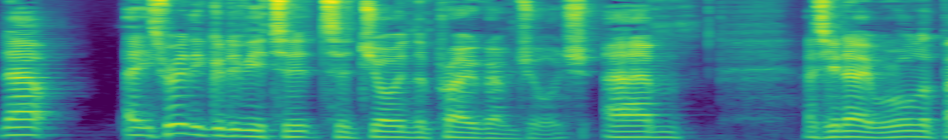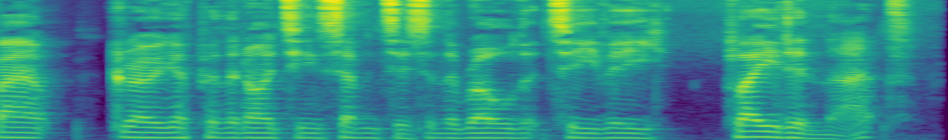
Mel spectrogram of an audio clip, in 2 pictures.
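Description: A man's voice: on the low side, moderate pace. A middle-aged man from Warrington, hosting and interviewing a guest in a chatty, friendly way. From Warrington, North West England. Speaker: podcast host.

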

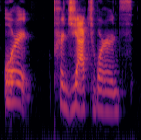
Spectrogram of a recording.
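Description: Young adult woman, podcast host, casual encouraging monologue, gravelly fry in the voice. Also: on the low side, drawn-out words, pushed and bright. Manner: chatty and encouraging, with fillers like "you know" and "like".

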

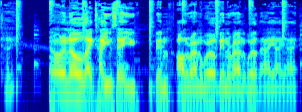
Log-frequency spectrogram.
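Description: A man's voice: medium pitch, fairly even intonation, normal speed, bright, forceful tone, faint music behind. A man hosting an interview, asking questions in a casual, loose way. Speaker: interview host.

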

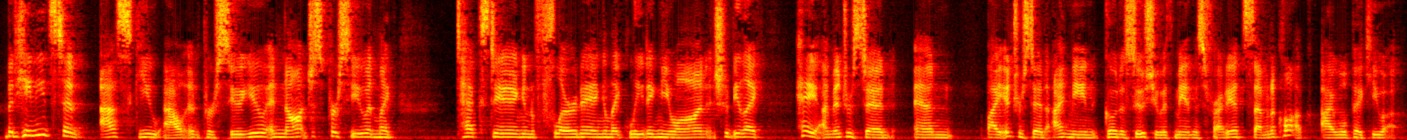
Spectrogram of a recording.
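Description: A young woman with a stuffed-up nose from a cold, talking bluntly and emphatically. Her voice sits a little low, and she sounds opinionated and sure of herself. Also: steady tone, moderate pace, a bit bright. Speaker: podcast co-host. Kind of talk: casual chat.

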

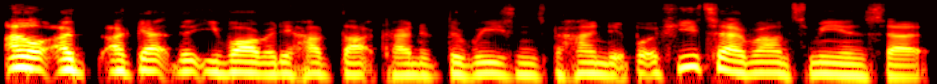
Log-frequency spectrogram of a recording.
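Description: Casting note: podcast guest, mid-pitch, halting casual talk, very dry close recording. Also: male voice, dry recording. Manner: loose, searching for words. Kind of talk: casual chat.

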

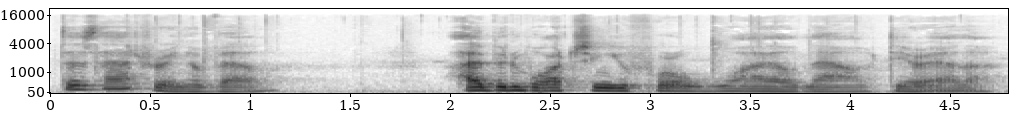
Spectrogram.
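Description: A man's voice: medium pitch, animated, moderate pace, vocal fry, darkish tone, voice pushed down. A man voicing a kindly, eccentric fairy godmother in a storybook, speaking reassuringly and affectionately. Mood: warm, teasing. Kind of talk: storybook character reading.

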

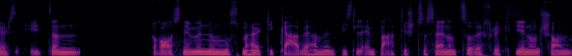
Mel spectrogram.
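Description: A man's voice: mid-range voice, vocal fry, a little mellow. A man co-hosting a casual parenting podcast, talking in a reflective, rambling way with many restarts. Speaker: podcast co-host.

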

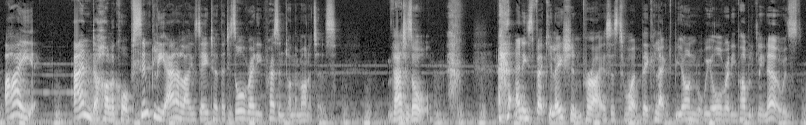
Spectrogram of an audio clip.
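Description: A woman acting in an audio drama as a self-assured scientist, speaking in a measured, formal and evasive way in an interview. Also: lowish voice, over music, lightly acted. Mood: guarded, firm. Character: guarded, self-assured female visionary scientist and corporate leader.

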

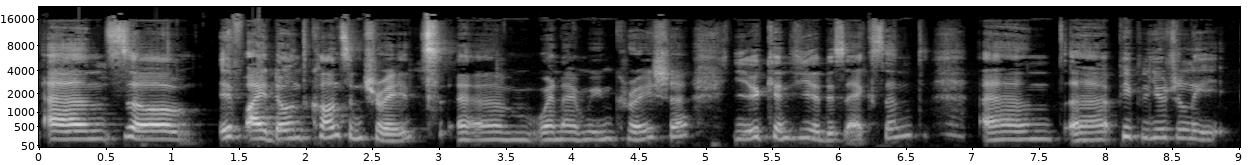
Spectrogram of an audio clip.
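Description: A woman's voice: medium pitch, slow, dark tone. A woman from southern Burgenland, interviewed, explaining dialect grammar with examples and laughing often. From southern Burgenland, Austria. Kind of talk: casual interview.

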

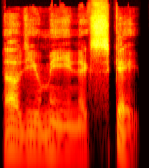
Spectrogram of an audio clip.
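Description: A calm, worldly lawyer with a lowered, steady voice and a dry, cynical manner, as a male narrator puts him on. He speaks slowly and deliberately in a close, dry reading. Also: no room sound. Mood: measured. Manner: measured, cynical.

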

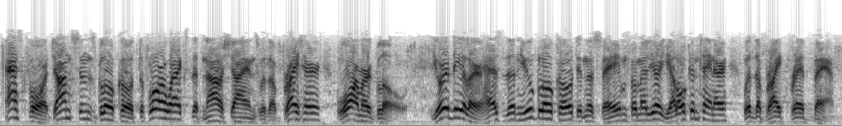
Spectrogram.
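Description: A man working as a radio announcer, delivering scripted 1940s-style announcements and sponsor pitches. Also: sing-song, unhurried. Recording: scratchy narrow-band 1940s radio recording.

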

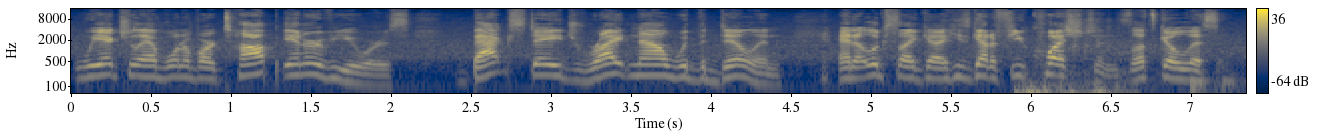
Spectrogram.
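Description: Man acting bright, high-voiced wrestling commentator. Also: lively intonation, fairly quick, a little hiss or hum, heavily acted. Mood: earnest, dramatic. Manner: dramatic, announcerly, easily outraged. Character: excitable, earnest male wrestling show commentator. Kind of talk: sports entertainment commentary.

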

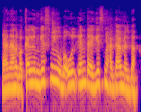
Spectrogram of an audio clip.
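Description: A young adult Egyptian woman co-hosting a casual podcast, talking in an animated way with a tired, strained voice. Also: medium pitch, racing. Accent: Egyptian Arabic. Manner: animated storyteller, quotes people in lively asides. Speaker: podcast co-host.

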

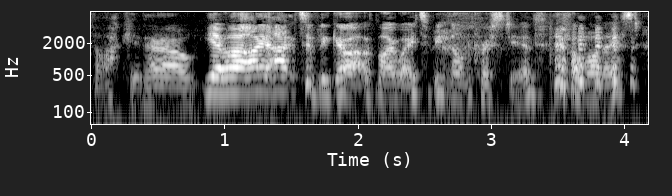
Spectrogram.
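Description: A woman co-hosting a podcast, chatting casually, self-mocking and quick to laugh, with the odd swear. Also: medium pitch, expressive, fairly bright tone, husky. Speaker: podcast co-host. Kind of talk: casual chat.

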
